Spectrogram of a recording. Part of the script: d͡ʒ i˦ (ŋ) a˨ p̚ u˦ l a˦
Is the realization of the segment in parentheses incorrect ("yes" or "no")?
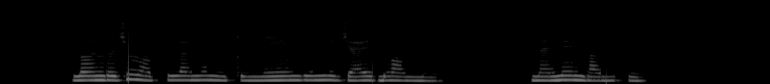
yes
